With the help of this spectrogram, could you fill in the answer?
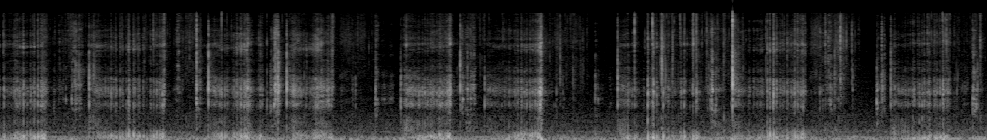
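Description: A solid, dry, round pink bar of soap held in the palm is shaved with a utility knife, peeling off thin pink curls. Repeated short, crisp scraping strokes carry a bright edge over a low rumble, with brief rasping bursts throughout.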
